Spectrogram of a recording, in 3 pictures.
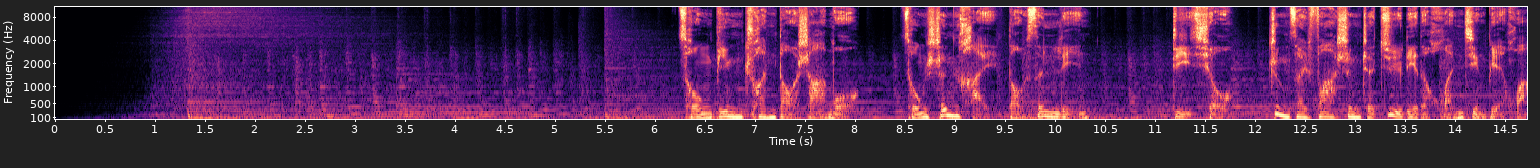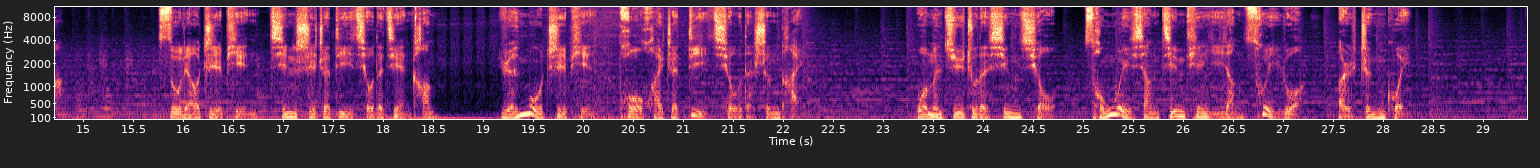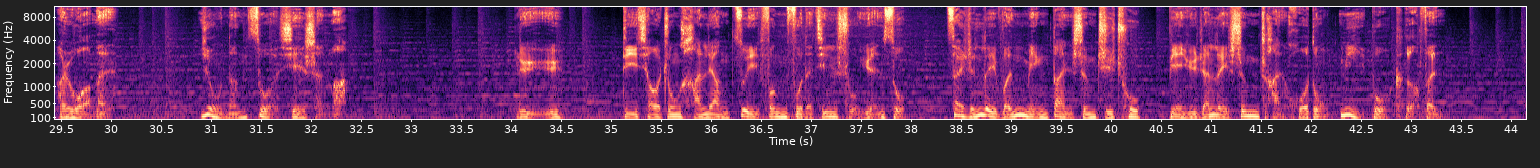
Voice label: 男 专题 走心大起; 铝元素

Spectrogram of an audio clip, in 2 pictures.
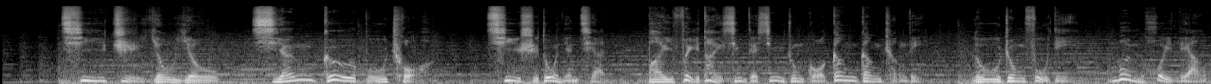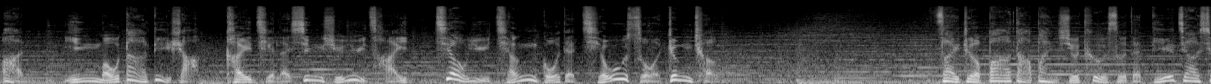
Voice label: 男 宣传片 校庆

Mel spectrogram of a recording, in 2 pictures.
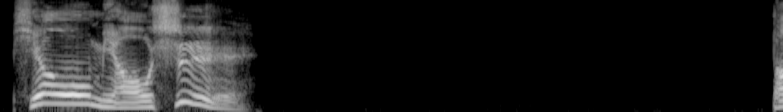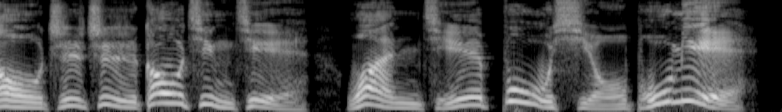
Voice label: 角色模仿; 镇元子

